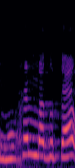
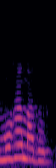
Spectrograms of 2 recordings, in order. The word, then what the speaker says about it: মুহাম্মাদুর: রাসুলুল্লাহ সাল্লাল্লাহু আলাইহি ওয়াসাল্লাম অনেক মা বোনেরা আছে এই মুহাম্মাদুরটা উচ্চারণ করতে পারে না কয় মুহামাদুর বুঝছেন কি কয় মুহামাদুর কয় মুহাম্মাদুর মিম পেশ মুহা মিম জবর হাম কি মুহাম আবার মিম জবর মা ডাল র দুই পেশ দূর কি হয় মুহাম্মাদুর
